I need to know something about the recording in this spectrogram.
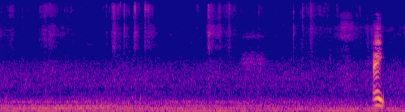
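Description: A steady low hum with faint, scattered high chirps or ticks over it. A man calls out once near the end.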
